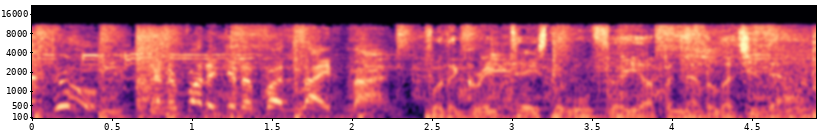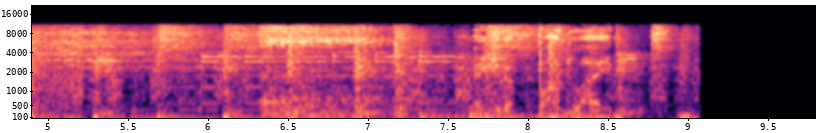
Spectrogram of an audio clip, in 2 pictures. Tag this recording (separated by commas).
Music, Dog, Animal, Speech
